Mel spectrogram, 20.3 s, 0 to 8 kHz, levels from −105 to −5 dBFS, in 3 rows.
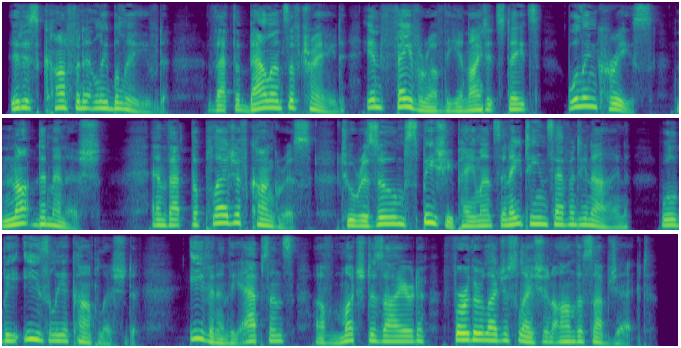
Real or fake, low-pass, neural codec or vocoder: real; 7.2 kHz; none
